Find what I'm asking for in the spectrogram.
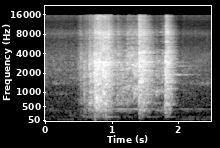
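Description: A plate is set as a lid over Goan polle cooking in a pan, giving a few close, bright clinks and scraping clatters across about two seconds, with no voices.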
